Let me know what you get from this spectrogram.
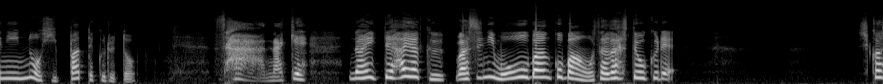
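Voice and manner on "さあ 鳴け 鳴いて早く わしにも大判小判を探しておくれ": put-on loud, pushy old man; demanding old man. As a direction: order the dog about greedily. Greedy old man orders dog.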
